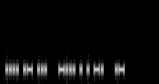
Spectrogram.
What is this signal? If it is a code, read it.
Morse code, heard as a keyed tone, about 68 wpm, 700 Hz. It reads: HAS BEEN A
